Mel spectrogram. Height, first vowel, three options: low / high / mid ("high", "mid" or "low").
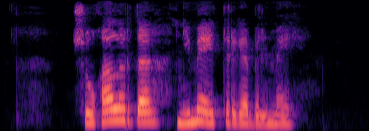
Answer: high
